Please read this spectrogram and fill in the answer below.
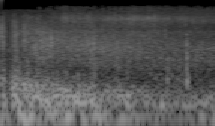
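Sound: cannon firing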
